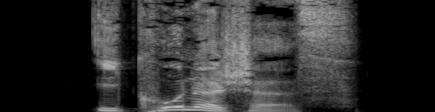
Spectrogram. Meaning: strong/mixed nominative/accusative neuter singular of ikonisch
- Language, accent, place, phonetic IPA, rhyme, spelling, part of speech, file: German, Germany, Berlin, [iˈkoːnɪʃəs], -oːnɪʃəs, ikonisches, adjective, De-ikonisches.ogg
